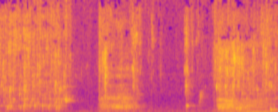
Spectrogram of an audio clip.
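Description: A man urinating: a hissing, splashing stream of liquid comes in three bursts separated by brief pauses, growing louder and more gurgly toward the end, with no talking.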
